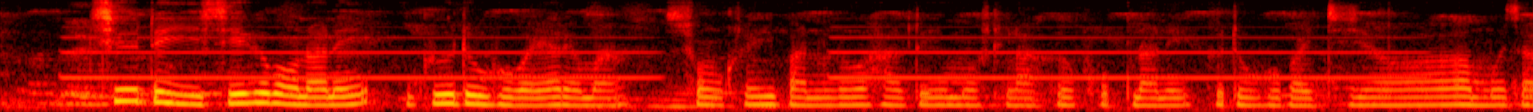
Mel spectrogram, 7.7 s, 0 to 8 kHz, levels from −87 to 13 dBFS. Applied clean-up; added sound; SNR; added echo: none; Trumpet; 17 dB; none.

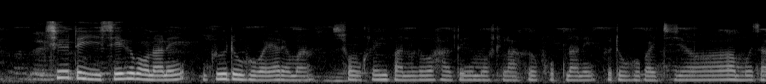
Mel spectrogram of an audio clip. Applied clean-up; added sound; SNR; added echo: none; none; none; none.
